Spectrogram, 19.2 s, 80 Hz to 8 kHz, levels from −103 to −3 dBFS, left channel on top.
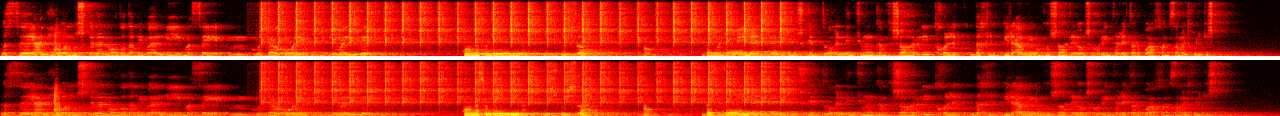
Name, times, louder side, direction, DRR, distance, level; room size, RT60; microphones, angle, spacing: voice 1, 0.0-5.6 8.4-8.8 10.7-18.2, left 3 dB, 80° left, 5 dB, 0.5 m, -38 dB
sound 1, 3.9-11.8, left 4 dB, 15° left, 1.3 m, -37 dB
voice 2, 6.9-9.0 9.6-9.9 10.5-11.2, right 2 dB, 45° right, 8 dB, 0.5 m, -31 dB
18.5 x 9.1 x 2.7 m, 2.8 s
head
